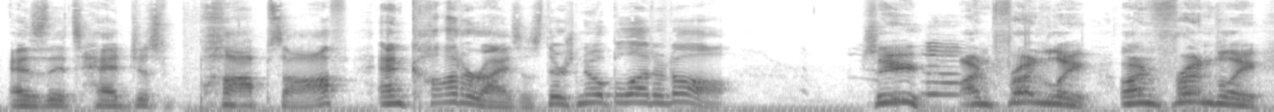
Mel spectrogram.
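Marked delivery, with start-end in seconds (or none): 4.3-6.3 loud, high creature voice; red cap creature voice. Acted. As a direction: shout it in a higher monster voice. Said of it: "The red cap's gonna".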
